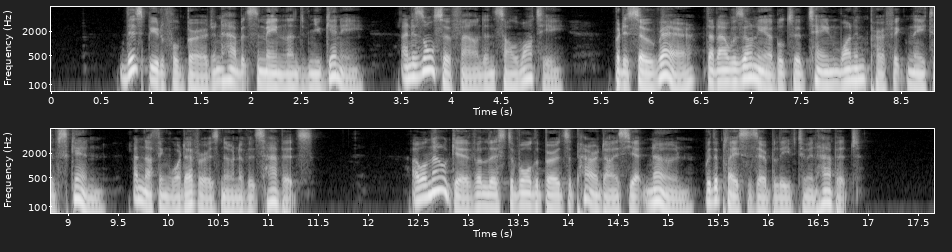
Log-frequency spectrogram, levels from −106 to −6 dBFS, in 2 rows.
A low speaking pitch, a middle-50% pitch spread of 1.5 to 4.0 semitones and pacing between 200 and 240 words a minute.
No: very low, 95 Hz; average, 5.3 semitones; fast, 205 wpm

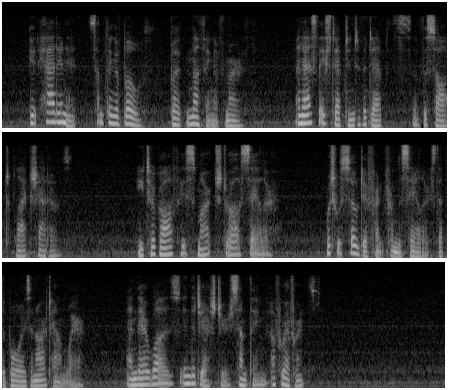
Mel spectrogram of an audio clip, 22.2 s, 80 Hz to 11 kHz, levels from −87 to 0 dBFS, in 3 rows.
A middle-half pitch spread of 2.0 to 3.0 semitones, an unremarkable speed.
No: average, 5.2 semitones; average, 145 wpm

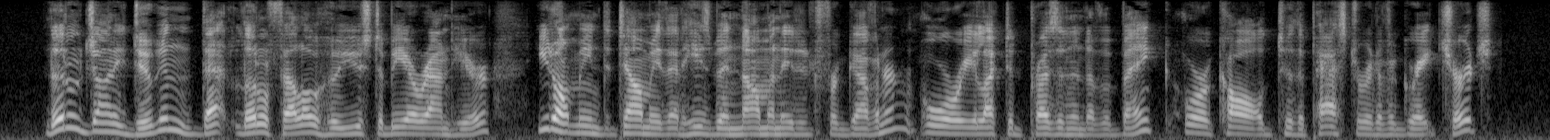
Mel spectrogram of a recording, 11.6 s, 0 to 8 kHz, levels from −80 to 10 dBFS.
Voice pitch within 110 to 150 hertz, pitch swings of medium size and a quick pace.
Yes: medium, 140 Hz; average, 3.3 semitones; fast, 220 wpm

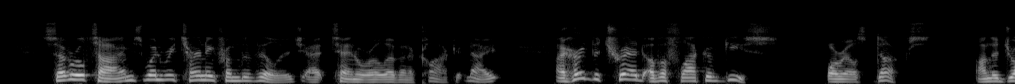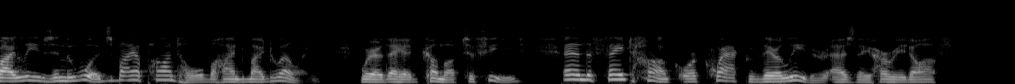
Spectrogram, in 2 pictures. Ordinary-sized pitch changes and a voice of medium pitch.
No: wide, 8.2 semitones; medium, 145 Hz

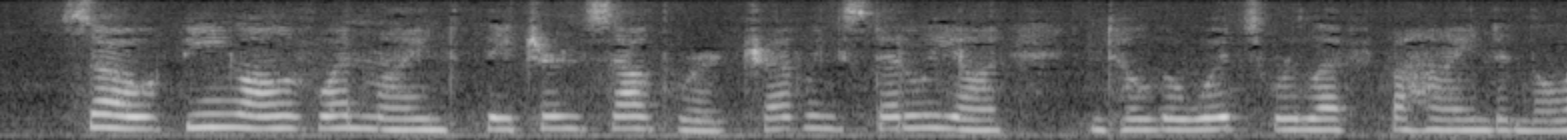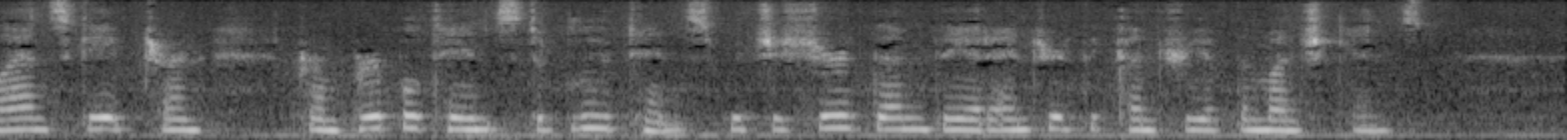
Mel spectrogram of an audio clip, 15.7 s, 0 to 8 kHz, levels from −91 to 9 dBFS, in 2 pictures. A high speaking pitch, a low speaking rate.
No: high, 235 Hz; average, 150 wpm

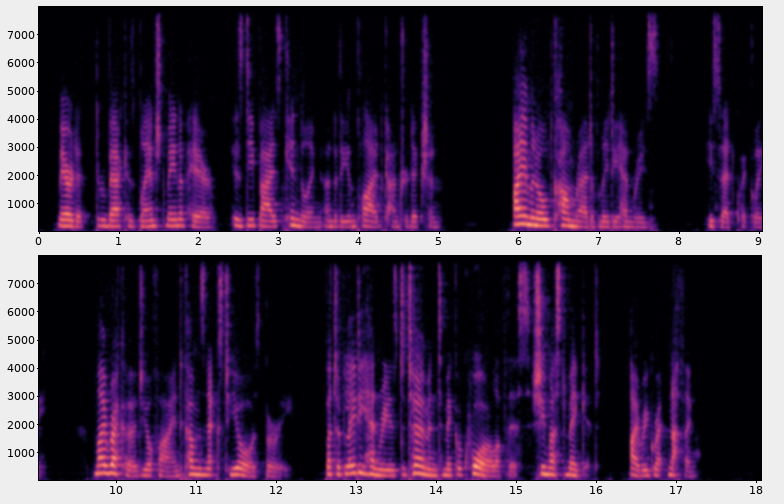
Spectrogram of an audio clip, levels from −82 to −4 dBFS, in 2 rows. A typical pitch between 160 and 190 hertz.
No: high, 205 Hz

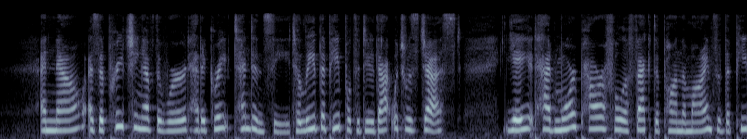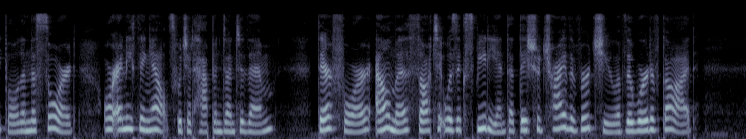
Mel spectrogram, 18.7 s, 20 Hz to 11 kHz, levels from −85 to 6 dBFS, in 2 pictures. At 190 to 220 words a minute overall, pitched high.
Yes: average, 200 wpm; high, 235 Hz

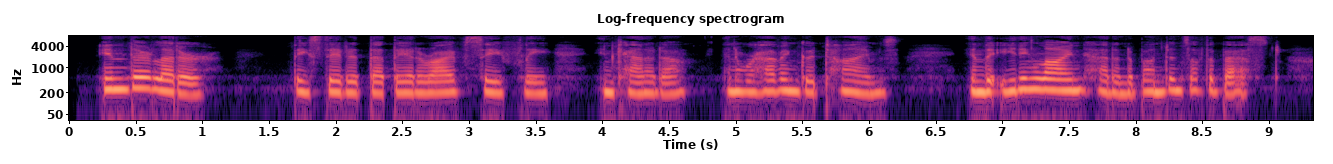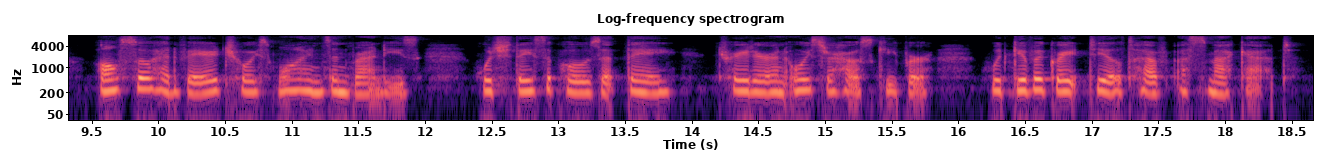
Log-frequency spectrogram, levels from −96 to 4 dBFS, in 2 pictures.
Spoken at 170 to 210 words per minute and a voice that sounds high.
Yes: average, 175 wpm; high, 220 Hz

